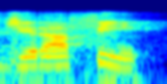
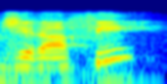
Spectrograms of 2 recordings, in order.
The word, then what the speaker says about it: giraffe: Lot of people pronounce that as giraffe. It's not giraffe, it's giraffe.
